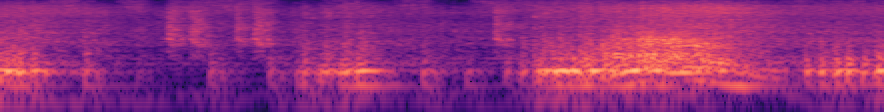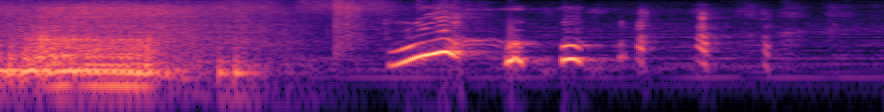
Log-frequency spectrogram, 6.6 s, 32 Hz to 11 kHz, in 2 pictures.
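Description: Wrecked 2013 Kawasaki ZX6R motorcycle engine cranking and running, rising into loud sustained revs, then cutting off, with laughter and excited voices in a few short bursts afterward.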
